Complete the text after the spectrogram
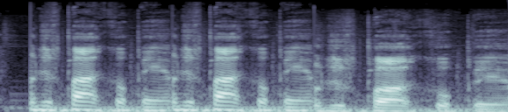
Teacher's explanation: He pronounces it with this raised A sound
